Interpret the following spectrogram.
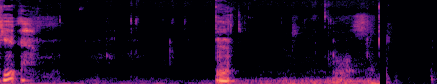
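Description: Quiet room tone with a few faint clicks between brief words, cut off suddenly shortly before the end.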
